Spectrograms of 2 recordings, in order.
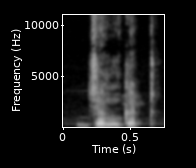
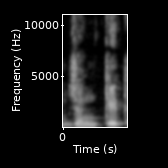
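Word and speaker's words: junket: ठीक, चलो question number, मतलब अगला शब्द है जंकट। इसको जंकेट नहीं, यहाँ पे प्रोनाउंसिएशन लिखा हुआ ना जंकट पढ़ते हैं।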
